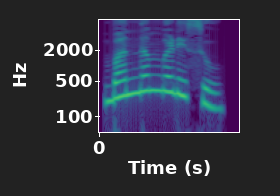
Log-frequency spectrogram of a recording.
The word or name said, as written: ಬನ್ನಂಬಡಿಸು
